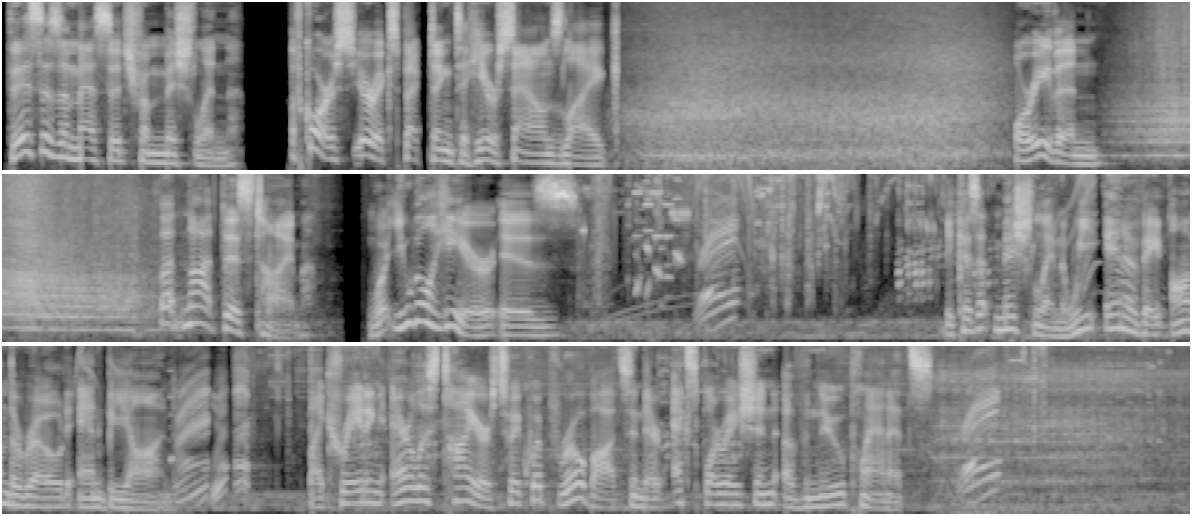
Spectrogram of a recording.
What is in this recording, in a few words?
Pub US; Michelin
